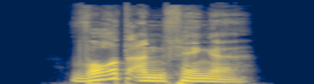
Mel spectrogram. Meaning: nominative/accusative/genitive plural of Wortanfang
- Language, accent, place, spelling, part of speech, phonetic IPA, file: German, Germany, Berlin, Wortanfänge, noun, [ˈvɔʁtˌʔanfɛŋə], De-Wortanfänge.ogg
